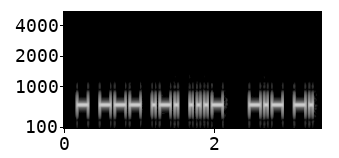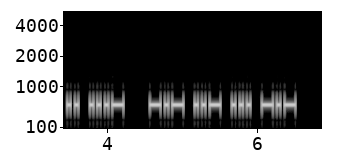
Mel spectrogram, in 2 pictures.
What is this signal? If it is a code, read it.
Morse code, heard as a keyed tone, about 24 wpm, 600 Hz. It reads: TORV KNIV KUSK
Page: Korte danske ord 24wpm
